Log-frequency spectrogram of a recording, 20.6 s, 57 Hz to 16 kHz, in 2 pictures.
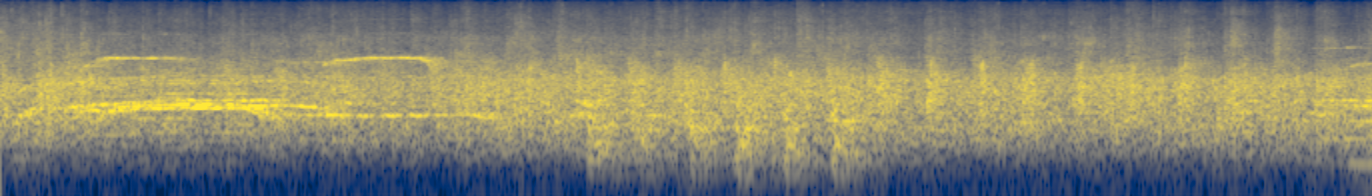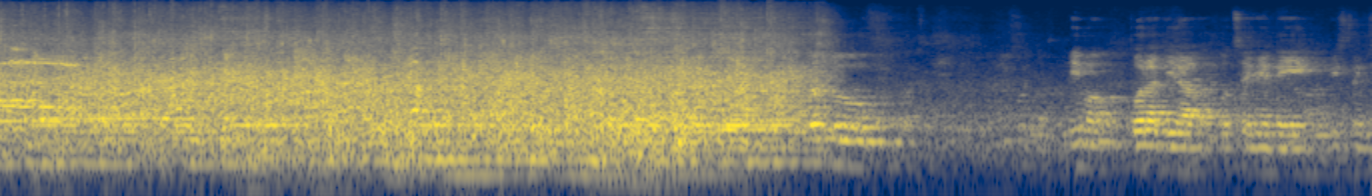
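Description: Sustained applause from a large audience at the Rescue Lesnica 2016 awards ceremony, loud and steady for about sixteen seconds before trailing off to a few scattered claps.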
